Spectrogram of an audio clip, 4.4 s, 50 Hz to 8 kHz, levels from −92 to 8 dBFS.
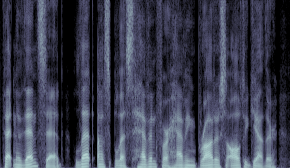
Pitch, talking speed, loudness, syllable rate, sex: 100 Hz, 180 wpm, -20 LUFS, 4.6 syllables/s, male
